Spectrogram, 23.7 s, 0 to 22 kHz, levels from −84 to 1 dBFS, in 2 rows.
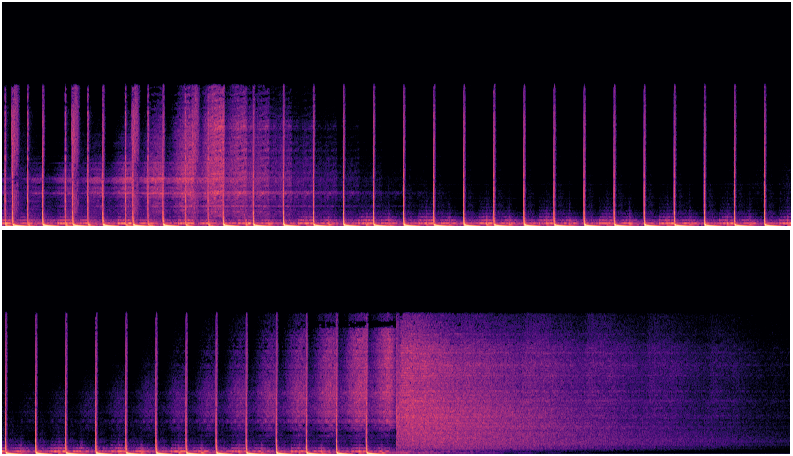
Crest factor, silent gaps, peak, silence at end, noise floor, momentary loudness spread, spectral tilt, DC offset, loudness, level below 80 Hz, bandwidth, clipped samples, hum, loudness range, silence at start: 16 dB; none; 0 dBFS; 3.5 s; -61 dBFS; 9 LU; -5.5 dB/octave; under 0.1%; -18 LUFS; -18 dBFS; 14 kHz; under 0.1%; none; 10 LU; 0 s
